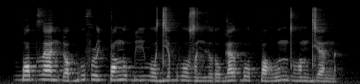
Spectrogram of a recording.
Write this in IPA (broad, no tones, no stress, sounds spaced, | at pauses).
ɡ͡b ɒ b ð æ nʲ ɗ ɒ b u f ɹ i k͡p ɒ n u ɓ i β o dʲ ɒ b β o z ɒ nʲ ð u ɾ o ɡ æ ə̯ ɓ o k͡p ɒ ɦ u n dʱ ɒ n dʲ æ n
